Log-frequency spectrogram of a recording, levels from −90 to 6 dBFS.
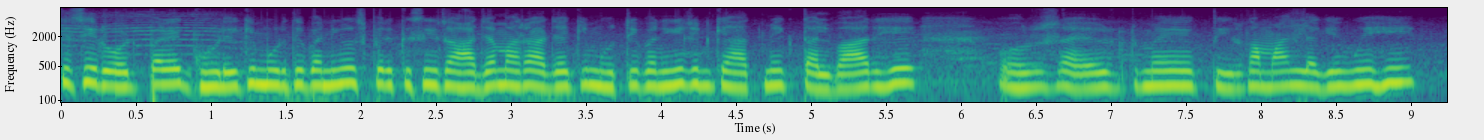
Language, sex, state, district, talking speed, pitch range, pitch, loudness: Hindi, female, Bihar, Gaya, 225 wpm, 190-210 Hz, 200 Hz, -12 LUFS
